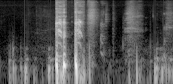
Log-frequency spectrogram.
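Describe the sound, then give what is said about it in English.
A man coughs sharply two or three times in close succession, loud, followed by quieter throat noises and faint mumbling. “You know, this fucking just coughing into his fucking.”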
